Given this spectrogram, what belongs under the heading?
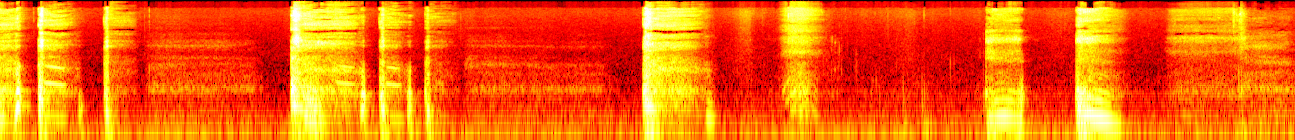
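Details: About a dozen short, soft coughs at midnight in irregular clusters with quiet gaps; repeated light coughing.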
